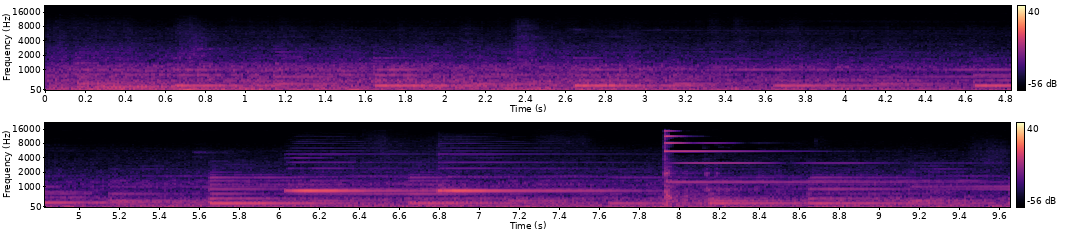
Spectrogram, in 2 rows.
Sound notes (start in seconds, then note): 7.8 elevator ding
